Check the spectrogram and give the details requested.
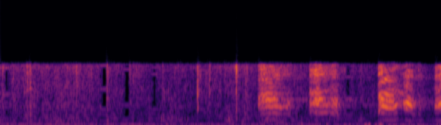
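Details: Eurasian coots battling over a pond, a resident reclaiming territory from an intruding family with three nearly adult young; after a few clicks and splashes, a rapid run of loud, nasal, harmonic barking calls fills the final seconds.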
